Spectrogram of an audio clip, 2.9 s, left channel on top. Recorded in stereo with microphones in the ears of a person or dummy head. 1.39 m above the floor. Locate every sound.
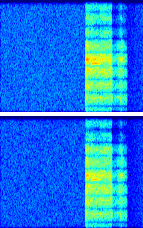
1.7 s a camera shutter: centre (ahead or behind)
